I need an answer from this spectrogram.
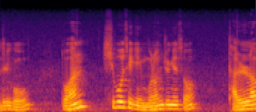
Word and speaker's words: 달아: 때 설정 켝 울림소리 5 건조 영어의 얼 발음입니다 다아라 하면은 알바를 되죠 달아 로열 금연 안되고 달라 로 읽어야 한다는 것입니다 만약에 바로 이루어야 된다면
